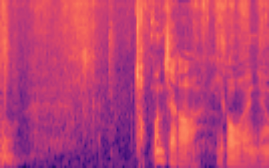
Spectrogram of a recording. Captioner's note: rustling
